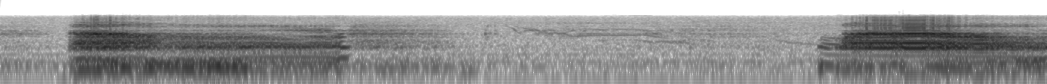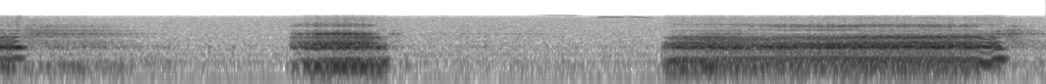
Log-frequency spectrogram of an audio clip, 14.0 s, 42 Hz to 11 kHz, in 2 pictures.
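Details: American black bear cubs whining inside a winter den on January 5, 2013, beside their sleeping mother; four drawn-out, nasal whining bursts of one to two seconds each, rich in stacked harmonics, separated by quiet den hiss.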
